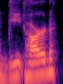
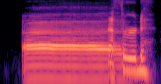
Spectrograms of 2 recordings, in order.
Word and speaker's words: Beathard: Is Beathard? Is it really Beathard? Bethard. – Bethard. There you go.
